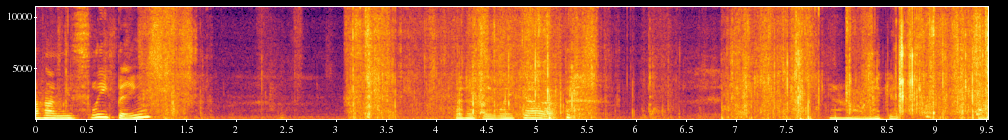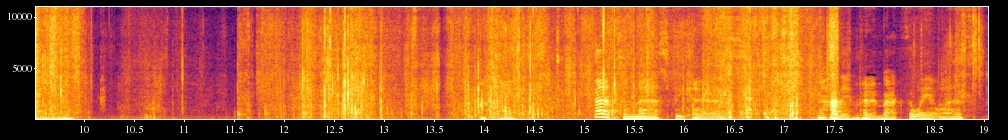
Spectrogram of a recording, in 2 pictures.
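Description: A hand rummages and rustles through items in a fabric bag.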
